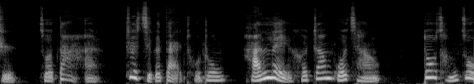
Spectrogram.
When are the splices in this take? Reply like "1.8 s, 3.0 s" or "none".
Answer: 1.1 s, 2.4 s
